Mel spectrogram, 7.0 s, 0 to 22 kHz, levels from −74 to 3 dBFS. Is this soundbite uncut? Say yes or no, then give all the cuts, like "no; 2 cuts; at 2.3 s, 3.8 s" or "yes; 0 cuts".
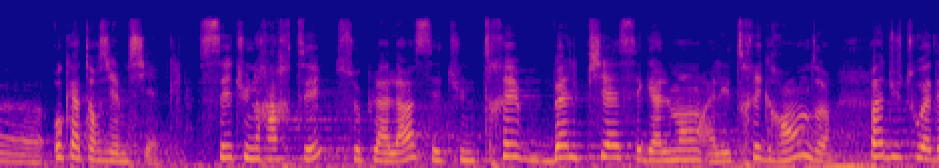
yes; 0 cuts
